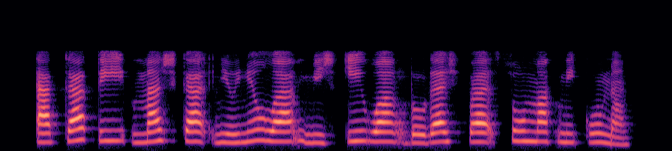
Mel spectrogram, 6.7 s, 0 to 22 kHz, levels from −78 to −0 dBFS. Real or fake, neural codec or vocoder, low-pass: fake; codec, 16 kHz, 0.5 kbps, FunCodec, trained on LibriTTS, 25 frames a second; 5.4 kHz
